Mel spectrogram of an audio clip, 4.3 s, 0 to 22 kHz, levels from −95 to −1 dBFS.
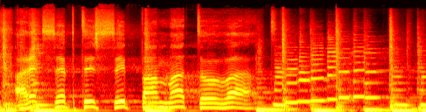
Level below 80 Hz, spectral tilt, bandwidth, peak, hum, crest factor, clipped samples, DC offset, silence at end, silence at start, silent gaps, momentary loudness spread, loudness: -24 dBFS; -5 dB/octave; 17 kHz; -4 dBFS; none; 14 dB; under 0.1%; under 0.1%; 0 s; 0 s; none; 3 LU; -19 LUFS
